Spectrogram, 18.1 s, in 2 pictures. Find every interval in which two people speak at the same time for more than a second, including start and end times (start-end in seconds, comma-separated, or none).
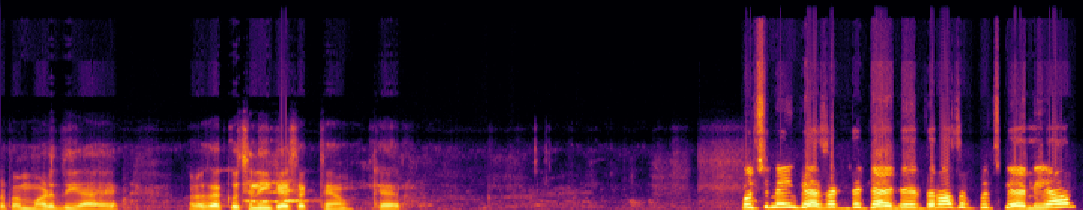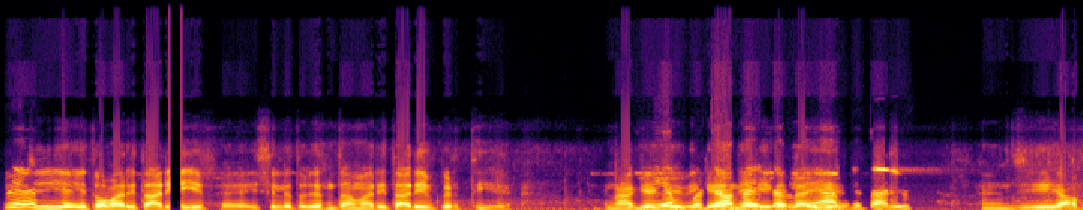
14.4-16.3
